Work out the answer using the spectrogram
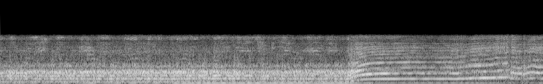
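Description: Drag-racing motorcycle engine held at steady high revs on the starting line, then launching about three and a half seconds in and accelerating away, its pitch climbing steadily with a brief dip near the end, as at a gear change.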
